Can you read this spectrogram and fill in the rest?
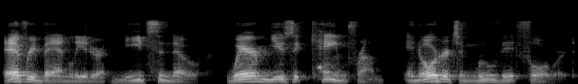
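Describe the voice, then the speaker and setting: Man playing a booming, hearty gentle giant musician. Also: animated, a little slow, dull audio, exaggerated voice. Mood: encouraging. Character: giant sweet-natured male tuba player, booming, encouraging mentor. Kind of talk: storybook character voice.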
